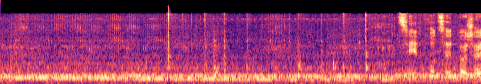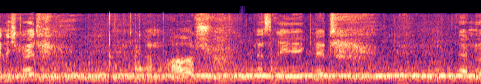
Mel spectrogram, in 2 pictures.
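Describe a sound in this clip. Bicycle tyres roll on asphalt.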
